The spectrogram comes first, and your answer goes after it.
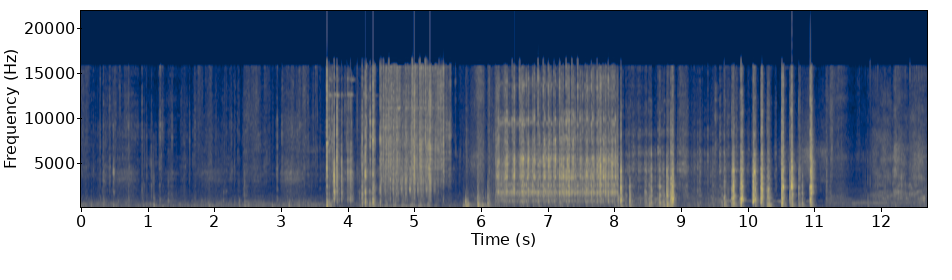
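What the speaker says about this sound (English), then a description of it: "I used a pipe cutter to cut the copper to 36mm length" A pipe cutter cuts copper pipe, giving bursts of bright metallic scraping and rasping that start and stop in separate strokes, with quieter clicks and handling noises in between.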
